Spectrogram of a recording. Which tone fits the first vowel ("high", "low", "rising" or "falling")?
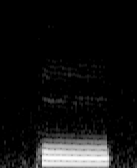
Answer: high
